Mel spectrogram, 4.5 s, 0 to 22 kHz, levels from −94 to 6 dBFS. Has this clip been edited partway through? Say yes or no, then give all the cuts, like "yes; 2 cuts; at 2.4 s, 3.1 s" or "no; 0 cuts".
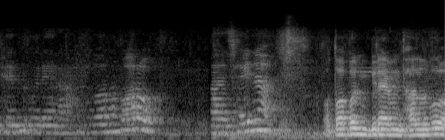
yes; 1 cut; at 2.1 s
